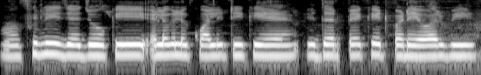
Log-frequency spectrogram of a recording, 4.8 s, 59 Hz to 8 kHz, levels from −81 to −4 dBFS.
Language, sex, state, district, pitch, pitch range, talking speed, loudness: Hindi, female, Rajasthan, Barmer, 215 Hz, 210-220 Hz, 200 wpm, -12 LUFS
